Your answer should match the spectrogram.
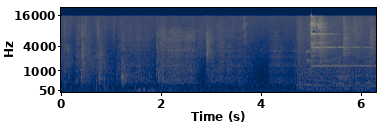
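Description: Soft steps and faint rustles of a dancer walking across a studio floor in ballet slippers, then music starts suddenly about five seconds in with a held high note.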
